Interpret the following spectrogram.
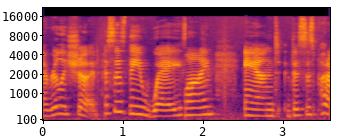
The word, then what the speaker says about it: Ouai: It's spelled funny, but it's pronounced Way.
